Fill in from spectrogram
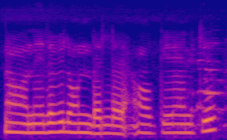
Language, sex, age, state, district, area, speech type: Malayalam, female, 18-30, Kerala, Kozhikode, rural, spontaneous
